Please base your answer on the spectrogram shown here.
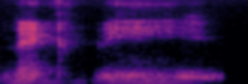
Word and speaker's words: McVie: Christine McVie is pronounced it McVie. Thank you. Pardon, McVie.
